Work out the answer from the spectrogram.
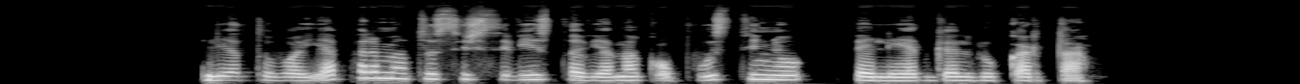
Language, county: Lithuanian, Vilnius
